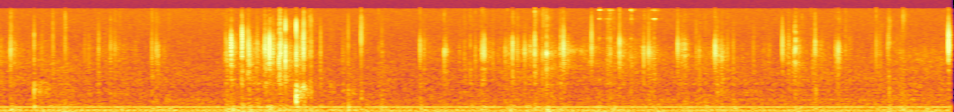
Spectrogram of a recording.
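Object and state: Steel pachinko balls.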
